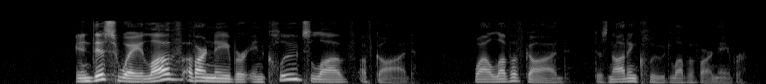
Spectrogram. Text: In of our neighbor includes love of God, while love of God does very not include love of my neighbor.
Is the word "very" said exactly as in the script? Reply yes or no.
no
